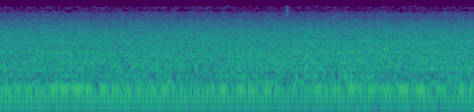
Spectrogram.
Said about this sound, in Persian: خاموش کن ماشینو.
